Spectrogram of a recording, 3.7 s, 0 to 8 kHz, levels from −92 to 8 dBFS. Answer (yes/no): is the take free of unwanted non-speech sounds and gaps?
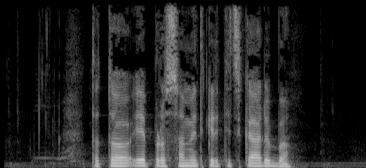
yes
